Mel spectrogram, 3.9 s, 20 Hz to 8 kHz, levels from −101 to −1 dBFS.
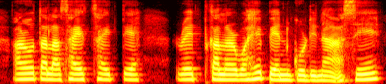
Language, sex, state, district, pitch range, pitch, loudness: Nagamese, female, Nagaland, Kohima, 180-195 Hz, 185 Hz, -15 LUFS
